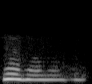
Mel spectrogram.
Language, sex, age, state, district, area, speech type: Bengali, female, 18-30, West Bengal, Malda, urban, conversation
